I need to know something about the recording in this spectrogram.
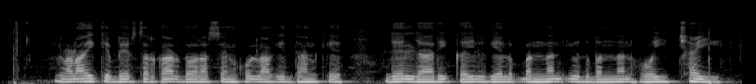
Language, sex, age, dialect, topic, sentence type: Magahi, male, 18-24, Western, banking, statement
